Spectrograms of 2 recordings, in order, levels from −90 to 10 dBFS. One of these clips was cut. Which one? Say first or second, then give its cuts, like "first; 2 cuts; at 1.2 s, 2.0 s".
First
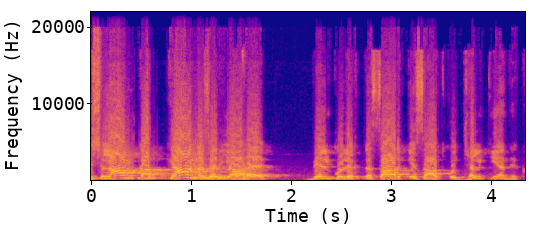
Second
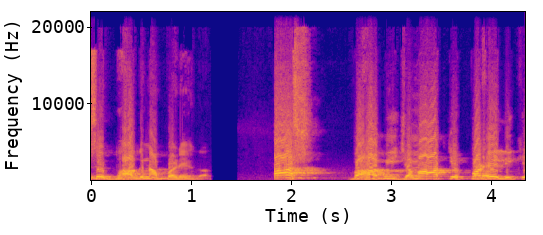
second; 1 cut; at 1.8 s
